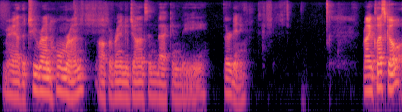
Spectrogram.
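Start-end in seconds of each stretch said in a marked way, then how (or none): none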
